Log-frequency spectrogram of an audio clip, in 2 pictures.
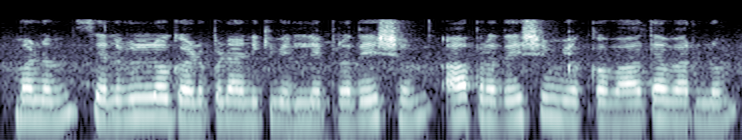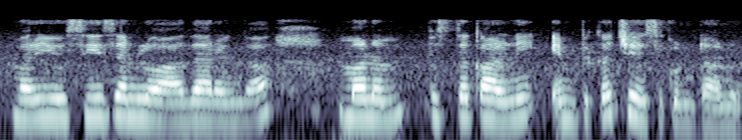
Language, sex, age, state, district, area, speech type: Telugu, female, 18-30, Andhra Pradesh, Nellore, rural, spontaneous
